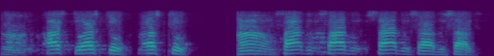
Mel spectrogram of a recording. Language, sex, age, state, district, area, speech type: Sanskrit, male, 60+, Bihar, Madhubani, urban, conversation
